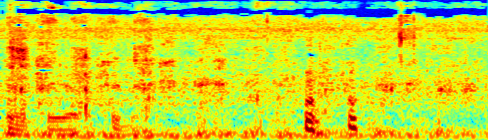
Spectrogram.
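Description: French bulldogs play-wrestling on the ground, one of them giving two short vocal cries that fall steeply in pitch about one and a half seconds in.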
